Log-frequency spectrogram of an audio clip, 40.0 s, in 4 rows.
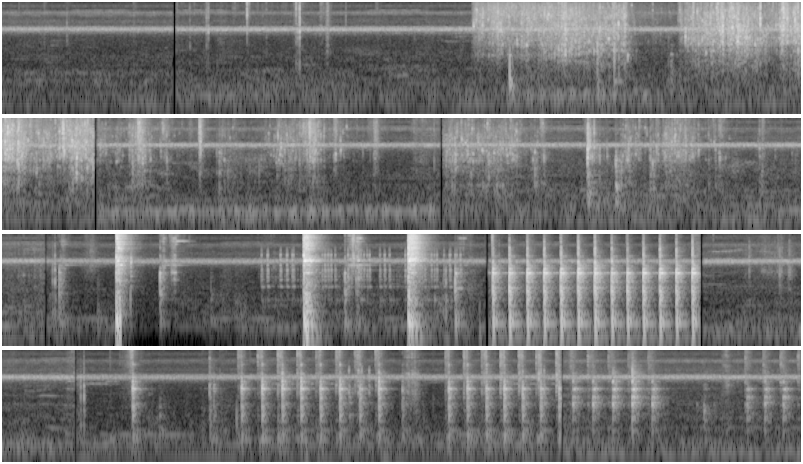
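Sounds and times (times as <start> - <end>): water splashing onto leaves: 5.9 - 19.2
cleaver chopping on wooden board: 21.4 - 21.7, 23.7 - 24.4, 25.0 - 28.8
loud knocks: 23.2 - 28.7.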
